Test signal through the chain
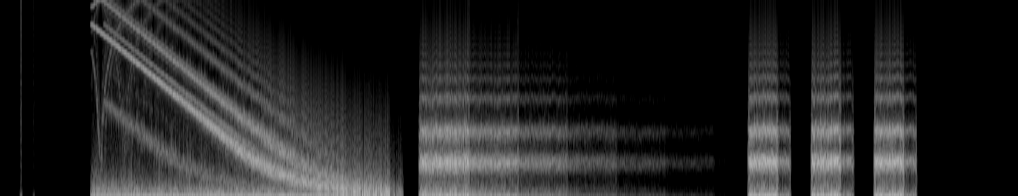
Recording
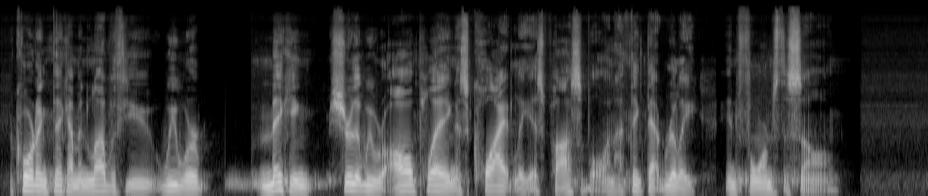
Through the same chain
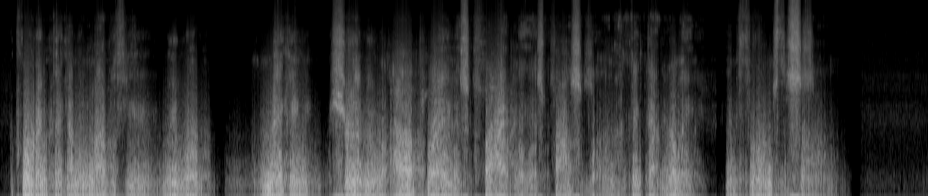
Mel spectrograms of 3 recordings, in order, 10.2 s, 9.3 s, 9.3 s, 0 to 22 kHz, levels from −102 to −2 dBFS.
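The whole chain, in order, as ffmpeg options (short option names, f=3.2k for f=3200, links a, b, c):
-af "afftfilt=real='hypot(re,im)*cos(2*PI*random(0))':imag='hypot(re,im)*sin(2*PI*random(1))':win_size=512:overlap=0.75,aecho=1:1:127:0.168,aeval=exprs='max(val(0),0)':c=same,volume=1dB"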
